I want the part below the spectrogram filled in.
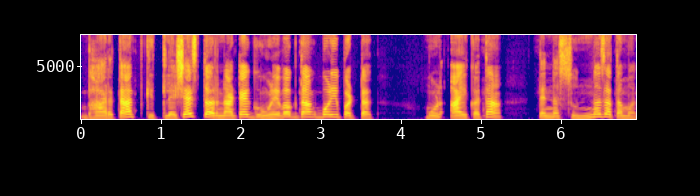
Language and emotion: Goan Konkani, sad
